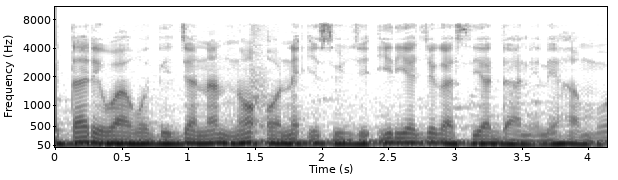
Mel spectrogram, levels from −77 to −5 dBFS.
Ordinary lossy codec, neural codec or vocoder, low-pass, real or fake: none; none; 7.2 kHz; real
